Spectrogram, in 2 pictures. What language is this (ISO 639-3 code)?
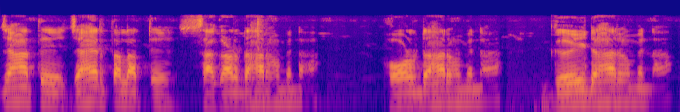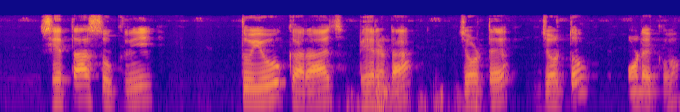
sat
